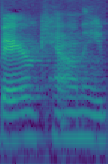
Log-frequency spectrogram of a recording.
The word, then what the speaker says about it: Bexar: Yeah, I mean, we also have Bear County, B-E-X-A-R.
